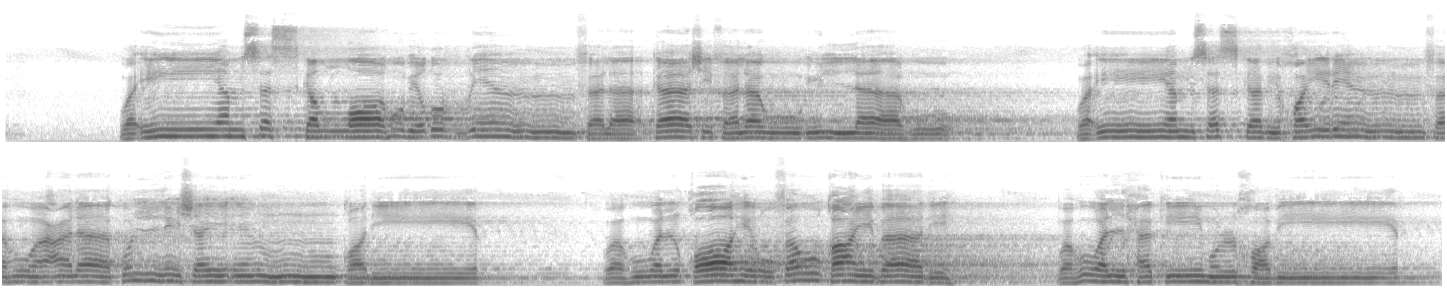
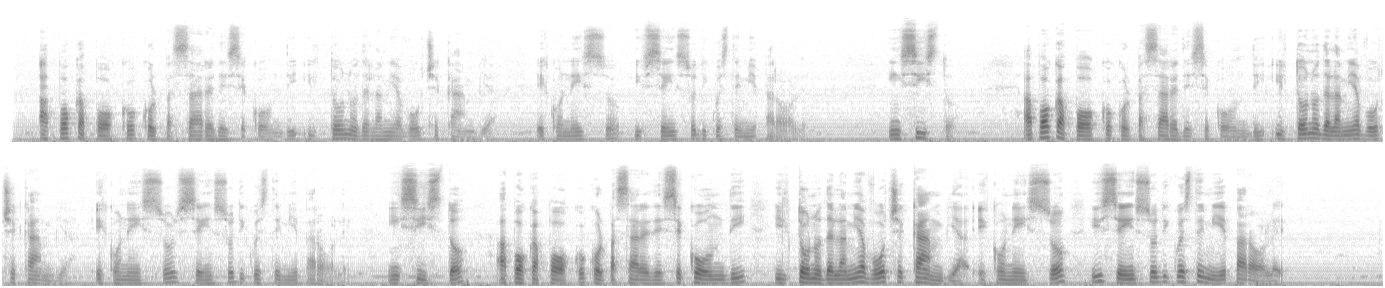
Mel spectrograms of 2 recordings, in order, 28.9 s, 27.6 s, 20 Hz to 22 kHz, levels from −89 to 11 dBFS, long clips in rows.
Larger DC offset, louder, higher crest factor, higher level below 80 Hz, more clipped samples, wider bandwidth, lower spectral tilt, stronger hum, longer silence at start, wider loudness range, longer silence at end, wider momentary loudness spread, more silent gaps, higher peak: neither; first, -28 LUFS vs -40 LUFS; about the same, 20 dB vs 24 dB; second, -68 dBFS vs -60 dBFS; neither; second, 11.5 kHz vs over 20 kHz; first, -6 dB/octave vs -4.5 dB/octave; second, none vs 50 Hz at -60 dBFS; first, 1.2 s vs 0.1 s; second, 6 LU vs 11 LU; about the same, 0.05 s vs 0 s; second, 12 LU vs 18 LU; neither; first, -10 dBFS vs -16 dBFS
